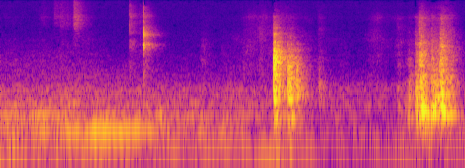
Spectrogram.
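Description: Two short clatters of kitchen utensils being handled at a stainless steel mixing bowl, about three and four seconds in, over a faint low hum.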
